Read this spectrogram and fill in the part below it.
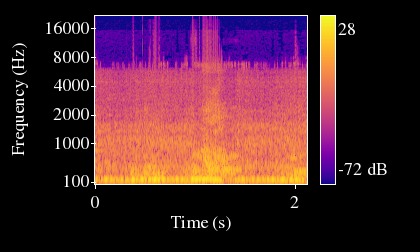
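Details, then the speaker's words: Mio J scooter, hard-starting complaint, charging test with battery positive disconnected: smooth low idle with quick throttle blips rising and settling without faltering; engine keeps running, so charging is normal. "kalau memang pengisian normal maka mesin tetap menyala kalau pengisian tidak normal maka saat dilepas kabel positifnya mesin langsung mati Oke kita Nyalakan mesin kemudian sambil kita gas-gas seperti ini"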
